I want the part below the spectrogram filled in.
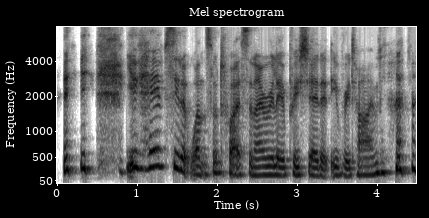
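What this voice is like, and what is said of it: Hoarse, fading voice. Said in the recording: “I'm losing my voice, so I sound a little different”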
